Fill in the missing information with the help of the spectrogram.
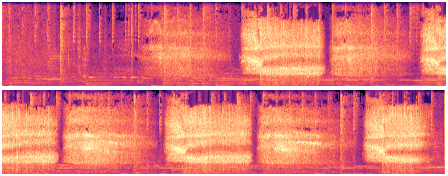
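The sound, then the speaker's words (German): A person snores loudly, with about seven raspy, breathy snores in a slow, steady rhythm, each drawn-out inhale separated by short pauses. No one talks. “machen wir ein bisschen Schnarchen von …”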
